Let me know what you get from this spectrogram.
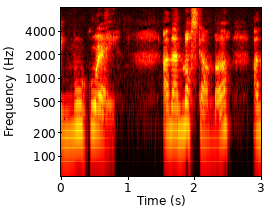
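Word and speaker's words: muguet: And then the gold one is grapefruit mandarin, ylang mugwai. I don't even know if I'm pronouncing that correctly. M-U-G-U-E-T, mugwai.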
